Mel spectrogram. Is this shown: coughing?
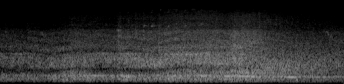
no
